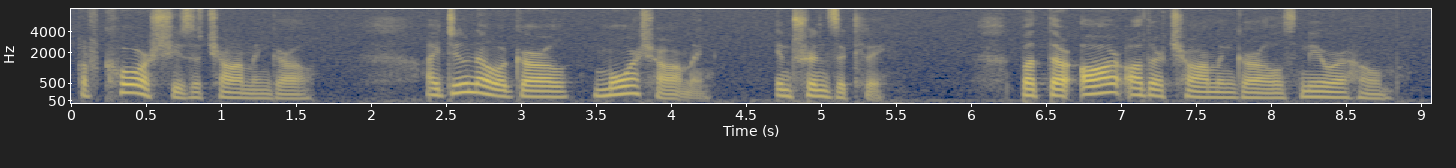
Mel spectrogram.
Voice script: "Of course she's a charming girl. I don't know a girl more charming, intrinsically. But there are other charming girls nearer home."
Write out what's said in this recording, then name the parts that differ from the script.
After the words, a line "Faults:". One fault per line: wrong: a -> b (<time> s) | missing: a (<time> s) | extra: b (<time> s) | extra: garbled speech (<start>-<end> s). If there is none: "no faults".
"Of course she's a charming girl. I do know a girl more charming, intrinsically. But there are other charming girls nearer home."
Faults:
wrong: don't -> do (2.5 s)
